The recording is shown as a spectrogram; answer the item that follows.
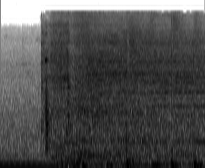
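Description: A low held musical note that ends within the first second. Then comes a steady wash of street and traffic noise that starts abruptly about half a second in.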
